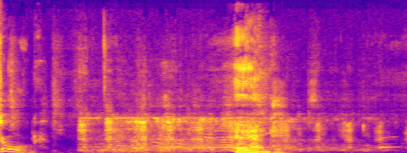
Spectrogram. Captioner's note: laughter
